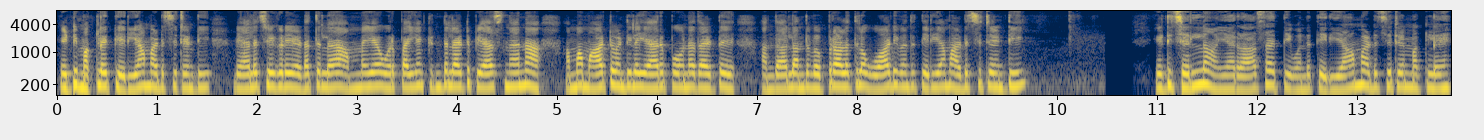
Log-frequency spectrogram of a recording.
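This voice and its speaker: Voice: medium pitch, little pitch movement, mellow, lightly acted. A voice actor voicing a guilty village father in a cartoon, begging his wife's forgiveness. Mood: pleading, coaxing. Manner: quick, guilty, pleading. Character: remorseful village father, rough but sorry. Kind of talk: cartoon voice acting.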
